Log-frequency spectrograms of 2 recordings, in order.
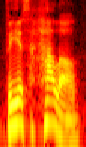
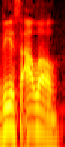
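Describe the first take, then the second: First: The h sound before alal is clearly pronounced. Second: The h sound before alal is dropped. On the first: The speaker calls it right. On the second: The speaker calls it wrong. "A lot of people say v'yis alal"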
